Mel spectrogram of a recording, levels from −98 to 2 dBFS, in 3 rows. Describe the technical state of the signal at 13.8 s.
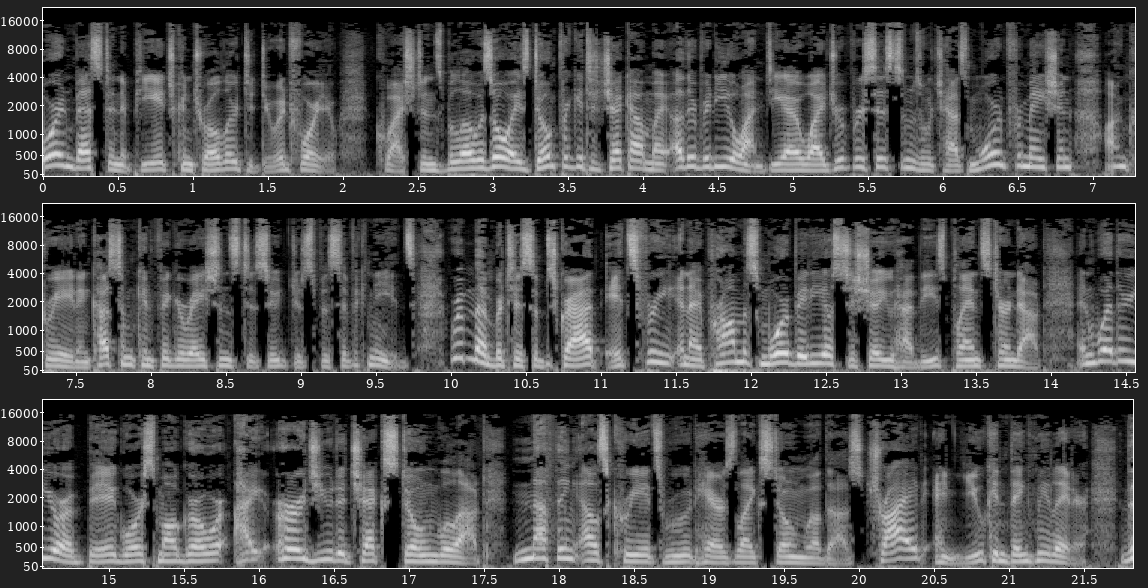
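At 13.8 s the signal runs intact, with no audible fault at that point.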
